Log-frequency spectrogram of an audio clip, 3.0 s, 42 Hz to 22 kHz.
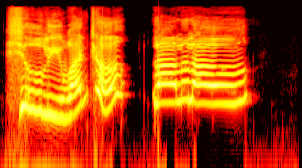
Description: M4A3E2小飞象修理完成提醒语音.OGG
